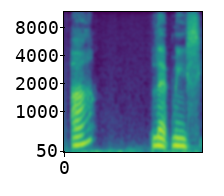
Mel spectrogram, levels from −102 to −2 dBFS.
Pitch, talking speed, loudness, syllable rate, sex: 195 Hz, 175 wpm, -17 LUFS, 6.1 syllables/s, female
